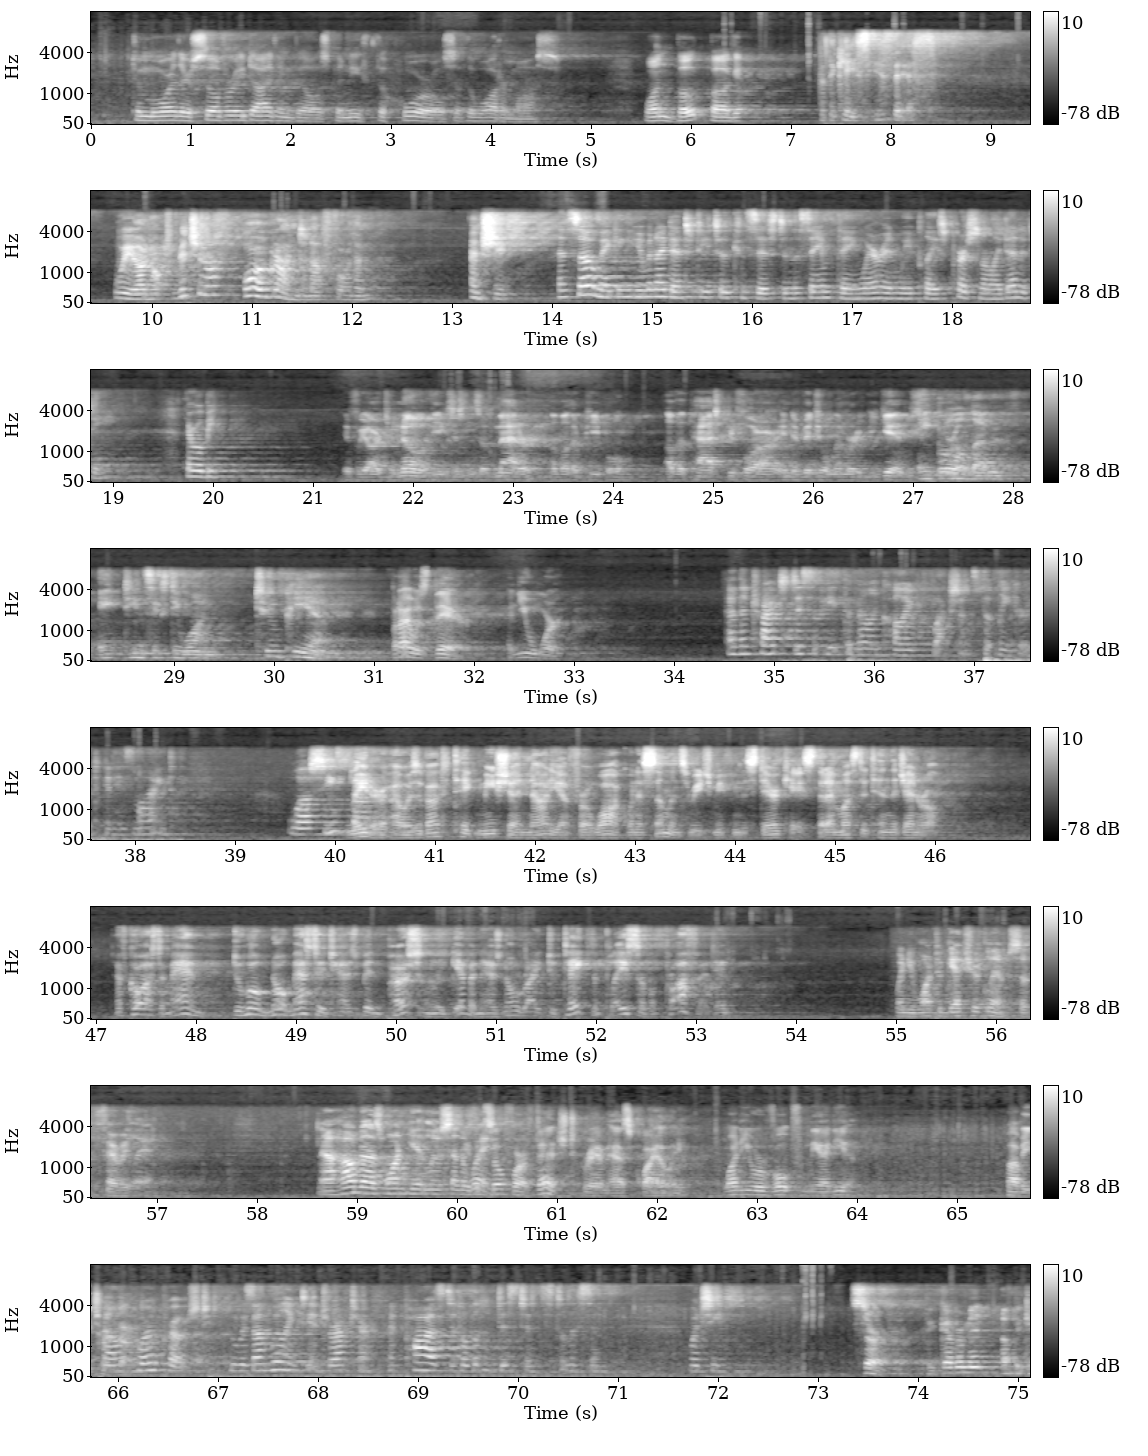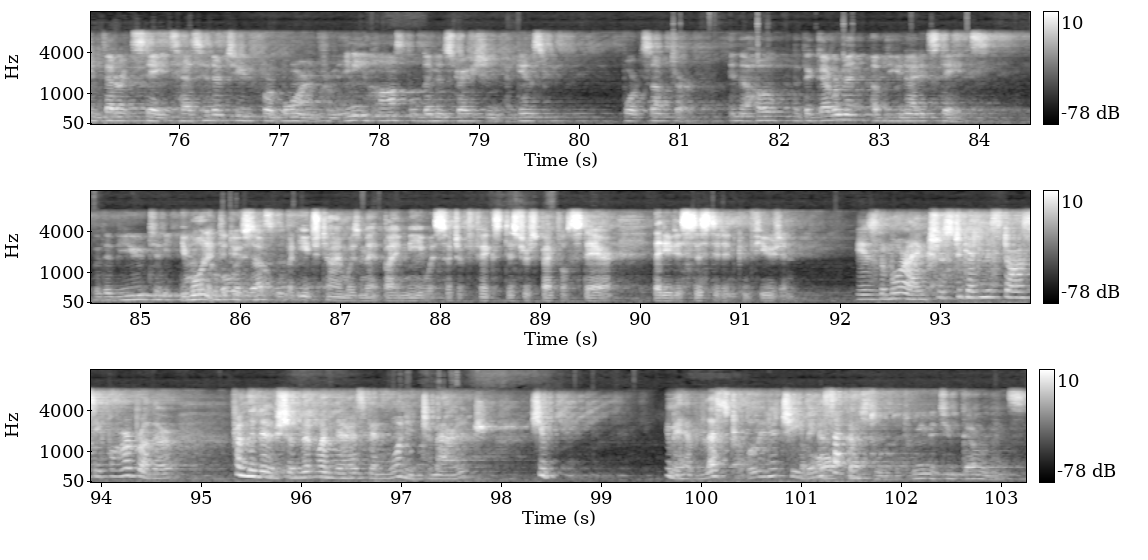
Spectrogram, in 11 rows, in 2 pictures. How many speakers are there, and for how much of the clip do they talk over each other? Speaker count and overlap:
ten, about 4%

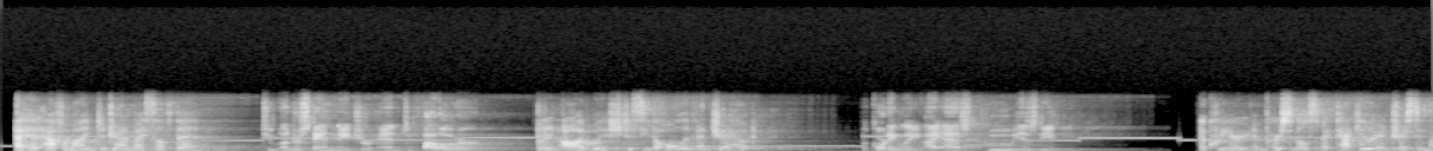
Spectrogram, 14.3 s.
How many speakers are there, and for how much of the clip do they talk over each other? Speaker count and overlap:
two, no overlap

